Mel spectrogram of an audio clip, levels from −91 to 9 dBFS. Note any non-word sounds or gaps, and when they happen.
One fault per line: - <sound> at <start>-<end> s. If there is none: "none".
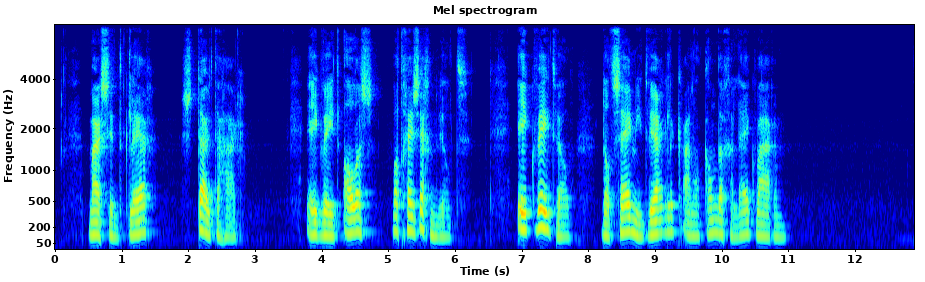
none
